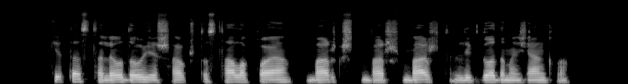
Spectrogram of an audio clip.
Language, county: Lithuanian, Kaunas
